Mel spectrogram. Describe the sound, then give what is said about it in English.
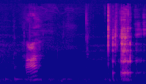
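A single short burp, followed a moment later by a brief, noisy vocal burst. “I just hit my glasses on this, and then I burped, and it was gross.”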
